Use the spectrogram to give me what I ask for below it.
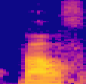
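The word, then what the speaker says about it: Walther: on sir well the PPK is that pronounced Walter well it's it's Jim and also Walter though valve valve if you're pronouncing it properly if I've only seen that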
